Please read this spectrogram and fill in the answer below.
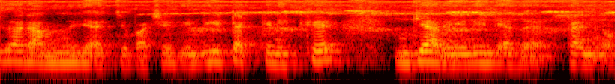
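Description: A woman singing a devotional song, drawing out held notes between shorter phrases. A faint, thin, high steady whine comes in about a second in, under the voice.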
